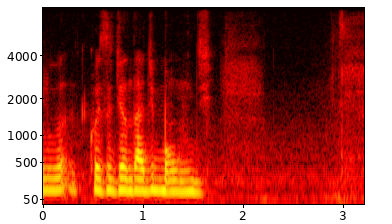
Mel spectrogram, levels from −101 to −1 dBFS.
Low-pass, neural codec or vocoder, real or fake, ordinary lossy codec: none; none; real; none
